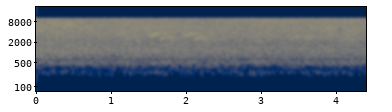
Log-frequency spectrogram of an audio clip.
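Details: Swarm of honey bees clustered without a nest at a house in Bedford, giving a dense, steady, unbroken buzzing drone that holds level throughout, with a few faint higher tones drifting above.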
